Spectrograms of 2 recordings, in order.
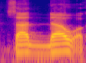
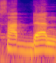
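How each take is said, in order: First: The ending merges into a nasal w sound. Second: The ending is a clear n sound. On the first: The speaker calls it right. "dimasukkan ke huruf wawu. Jadi saddau bacanya" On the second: The speaker calls it wrong. "jangan dibaca saddan"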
